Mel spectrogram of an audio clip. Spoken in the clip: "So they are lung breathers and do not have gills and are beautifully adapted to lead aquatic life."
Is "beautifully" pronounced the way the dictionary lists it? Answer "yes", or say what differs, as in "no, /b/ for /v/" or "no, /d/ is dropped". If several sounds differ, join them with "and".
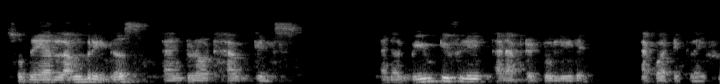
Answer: yes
